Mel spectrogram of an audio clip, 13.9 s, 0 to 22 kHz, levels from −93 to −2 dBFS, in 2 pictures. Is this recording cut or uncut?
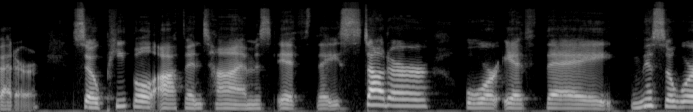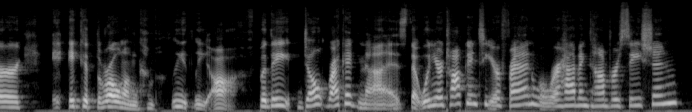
uncut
